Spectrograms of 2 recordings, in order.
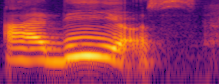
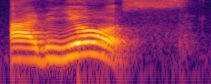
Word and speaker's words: adiós: neigen dazu zu sagen adios adios mit Betonung auf dem i aber wir haben bei adios einen Akzent auf dem O und deshalb müssen wir das O betonen ados ados okay das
